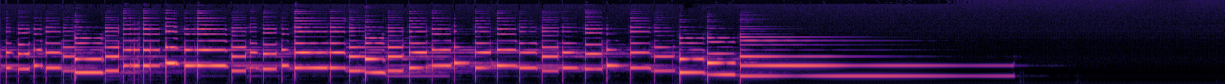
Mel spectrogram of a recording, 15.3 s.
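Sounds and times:
Irish mandolin in A mixolydian: 0:00.0 - 0:12.0.

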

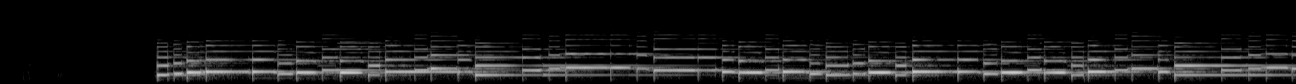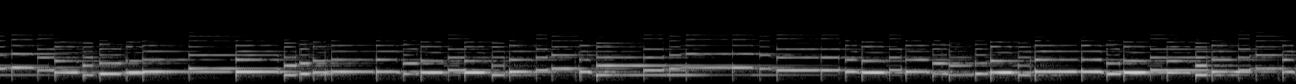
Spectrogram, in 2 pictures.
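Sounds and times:
Irish mandolin playing in D major: 0:01.6 - 0:25.9.

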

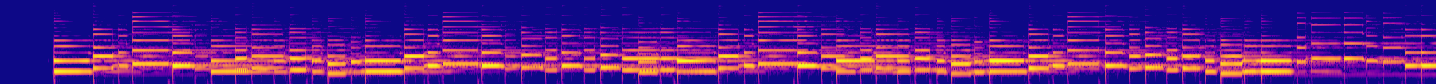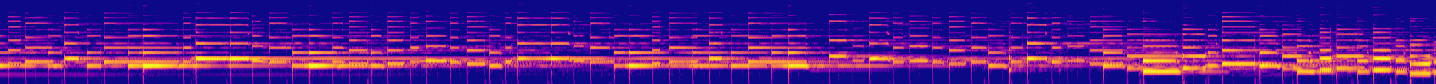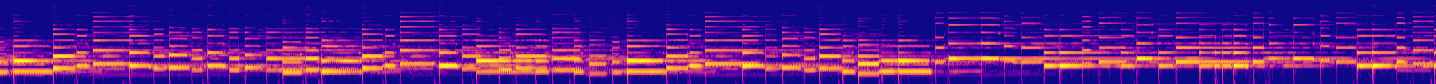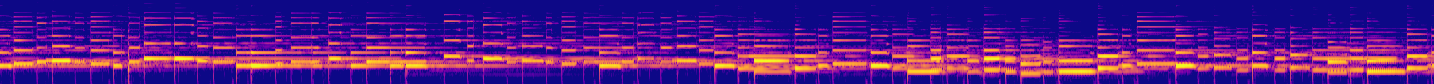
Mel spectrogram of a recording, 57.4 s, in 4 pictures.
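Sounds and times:
Irish mandolin playing: 0:00.5 - 0:57.4.

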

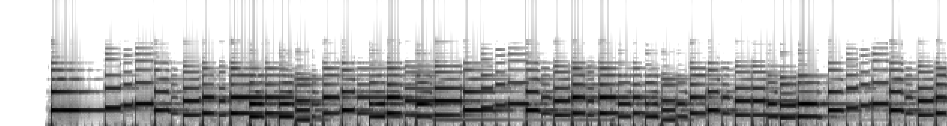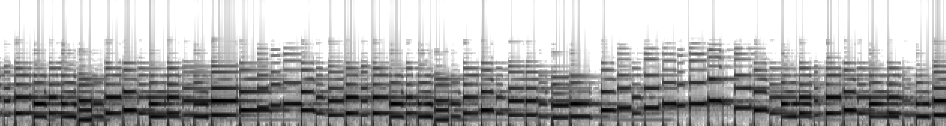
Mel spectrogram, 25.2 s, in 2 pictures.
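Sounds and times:
Irish mandolin jig in G major: 0:01.2 - 0:25.2.

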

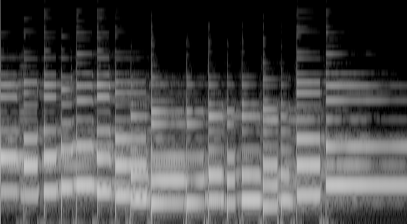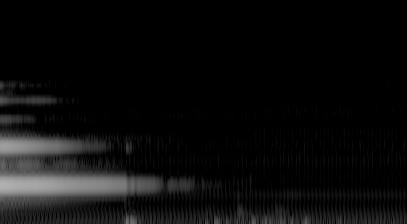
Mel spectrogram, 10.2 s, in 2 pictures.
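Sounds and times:
Irish mandolin playing a jig in D major: 0:00.0 - 0:06.6.

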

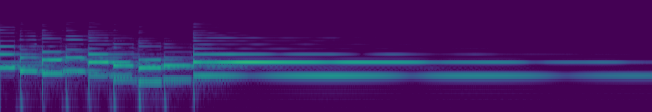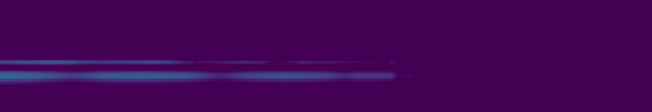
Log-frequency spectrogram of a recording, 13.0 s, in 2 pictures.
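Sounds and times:
Irish mandolin mandobird in A major: 0:00.0 - 0:07.3.

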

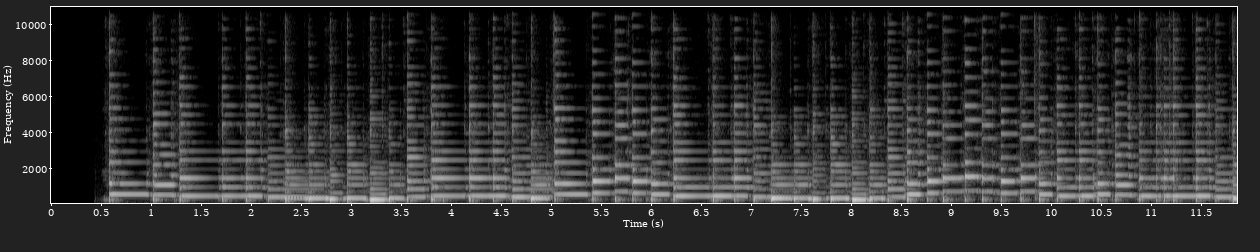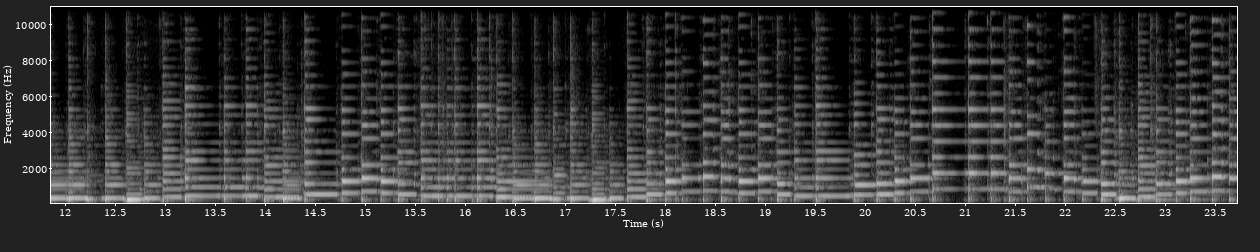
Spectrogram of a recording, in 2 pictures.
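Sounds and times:
Irish mandolin tune in B minor: 0:00.5 - 0:23.7.

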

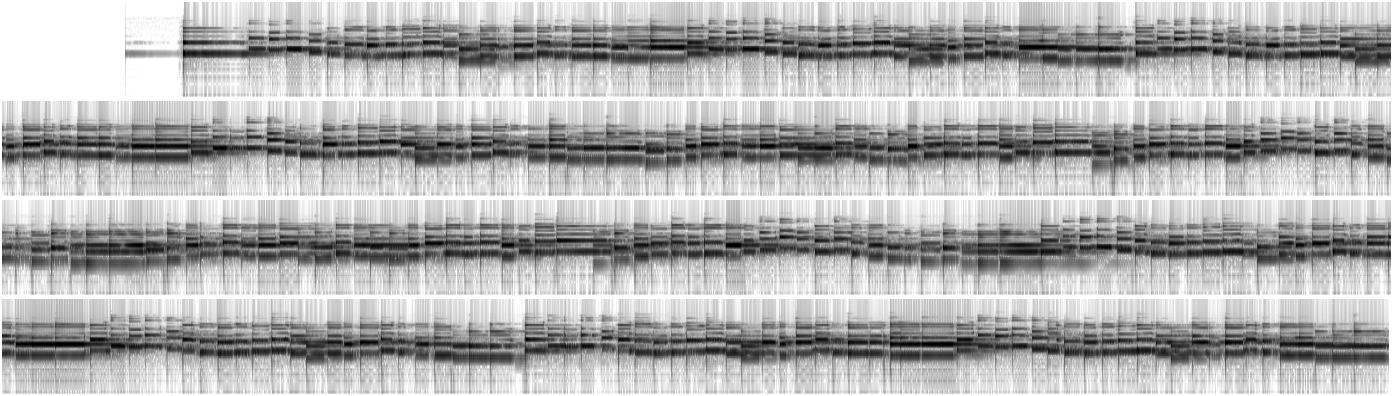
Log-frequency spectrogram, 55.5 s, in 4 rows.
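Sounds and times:
Irish mandolin in G major: 0:01.3 - 0:55.5.

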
